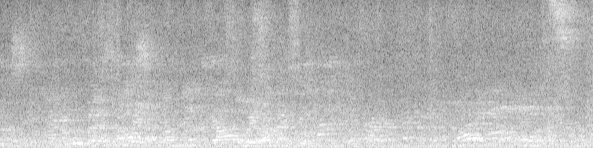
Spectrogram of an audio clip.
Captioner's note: making small talk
